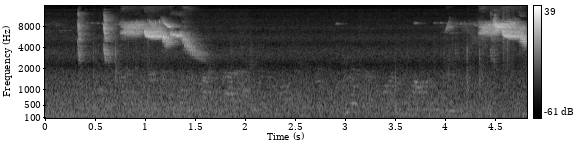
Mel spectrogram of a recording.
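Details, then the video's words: Wild female blue-black grassquit: two sharp high ticks lead into a loud buzzy note that sweeps downward, then a quiet pause before another strong, very high buzzy call at the end. "Tiziu fêmea, fêmea de tiziu chamando na natureza"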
